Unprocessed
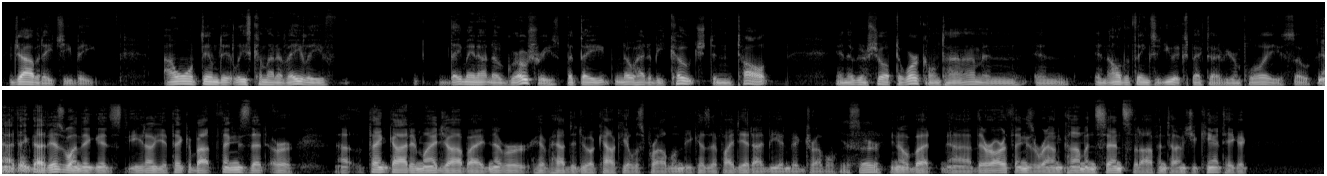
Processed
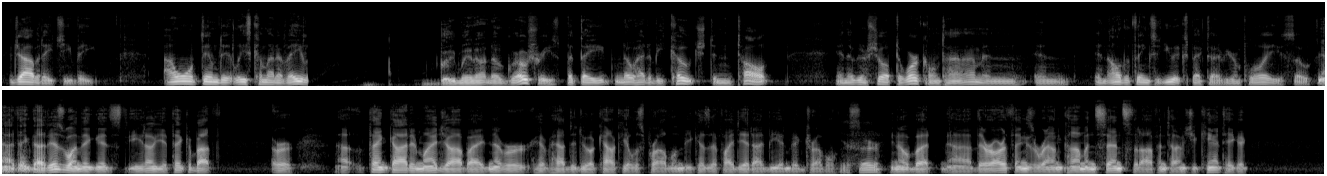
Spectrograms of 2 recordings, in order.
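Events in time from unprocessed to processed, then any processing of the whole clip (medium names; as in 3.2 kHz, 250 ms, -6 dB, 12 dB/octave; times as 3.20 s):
3.05 s: tape start 1.98 s
15.41–15.93 s: room tone
whole clip: graphic EQ 250/500/1000/8000 Hz +11/+5/+10/+9 dB; trim -3.5 dB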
